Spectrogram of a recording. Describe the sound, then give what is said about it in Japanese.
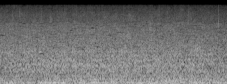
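Heavy rain pours down steadily, a dense, loud hiss of countless drops drumming on surfaces with no letup and no voices. “晴れのち雨雨のち大雨大雨のちもっと大雨もっと大雨のちもっともっともっと大雨”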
